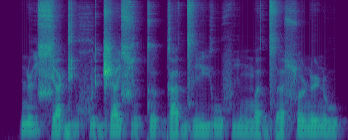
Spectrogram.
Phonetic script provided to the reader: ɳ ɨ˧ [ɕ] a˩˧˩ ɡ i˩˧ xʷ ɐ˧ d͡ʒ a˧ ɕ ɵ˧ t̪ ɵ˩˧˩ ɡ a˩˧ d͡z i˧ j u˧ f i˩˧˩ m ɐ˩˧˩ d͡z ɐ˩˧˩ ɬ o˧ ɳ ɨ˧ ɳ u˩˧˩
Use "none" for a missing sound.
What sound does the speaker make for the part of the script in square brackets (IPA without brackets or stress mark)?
ɕ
